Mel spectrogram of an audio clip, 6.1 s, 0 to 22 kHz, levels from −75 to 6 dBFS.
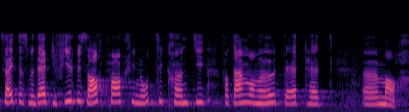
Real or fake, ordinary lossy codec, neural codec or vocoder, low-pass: real; none; none; 7.2 kHz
